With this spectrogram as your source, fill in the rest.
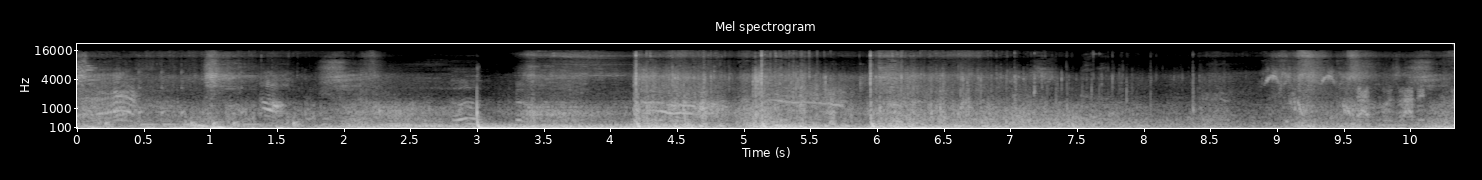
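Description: Incendio fire spells blast in Hogwarts Legacy, several heavy low booms and bursts with rumbling tails over game effects, while someone speaks throughout.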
